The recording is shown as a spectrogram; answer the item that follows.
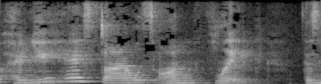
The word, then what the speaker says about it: fleek: is to be on fleek on flink here careful pronunciation fleek fleek now if someone or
